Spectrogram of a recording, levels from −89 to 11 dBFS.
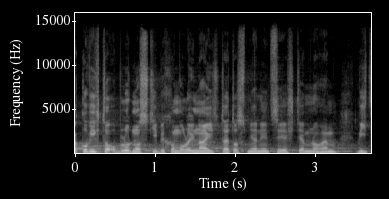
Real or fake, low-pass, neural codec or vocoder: fake; 14.4 kHz; vocoder, 44.1 kHz, 128 mel bands every 256 samples, BigVGAN v2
